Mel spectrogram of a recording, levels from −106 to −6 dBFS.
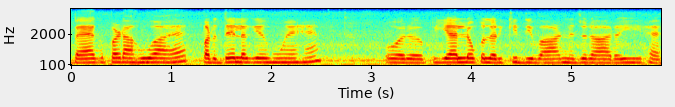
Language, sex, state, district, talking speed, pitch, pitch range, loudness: Hindi, female, Haryana, Jhajjar, 170 wpm, 210 Hz, 200-215 Hz, -17 LUFS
